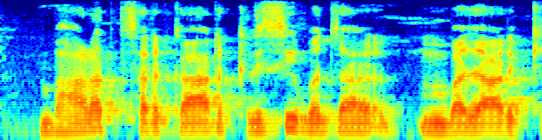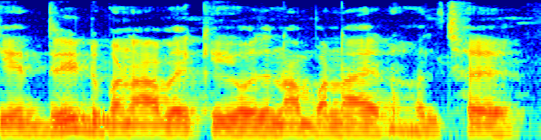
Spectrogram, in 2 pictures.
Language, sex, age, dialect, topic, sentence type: Maithili, male, 25-30, Eastern / Thethi, agriculture, statement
